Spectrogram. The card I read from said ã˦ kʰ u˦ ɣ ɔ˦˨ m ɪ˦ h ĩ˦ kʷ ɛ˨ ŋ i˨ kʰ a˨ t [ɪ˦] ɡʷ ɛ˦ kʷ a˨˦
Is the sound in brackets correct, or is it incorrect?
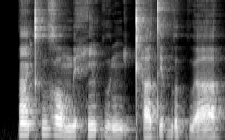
correct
